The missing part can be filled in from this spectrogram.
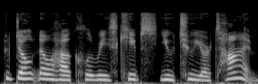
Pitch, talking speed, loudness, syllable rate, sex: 225 Hz, 230 wpm, -20 LUFS, 4.9 syllables/s, female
